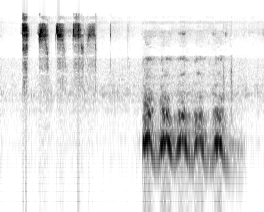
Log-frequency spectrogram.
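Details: Shepherd dog barking loudly: a rapid run of about six low, harsh barks in quick succession, preceded by a series of sharp high-pitched clicks or scrapes.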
